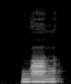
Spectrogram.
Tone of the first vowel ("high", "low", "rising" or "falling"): high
